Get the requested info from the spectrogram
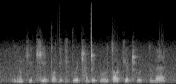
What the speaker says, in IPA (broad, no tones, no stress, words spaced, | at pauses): rũkʲedxʲe t̪ɔdeɡet̪ue̯ ʈʰɐ̃ʈɨpu dɔ kʲɐ ʈʰuɖ tũɳæ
